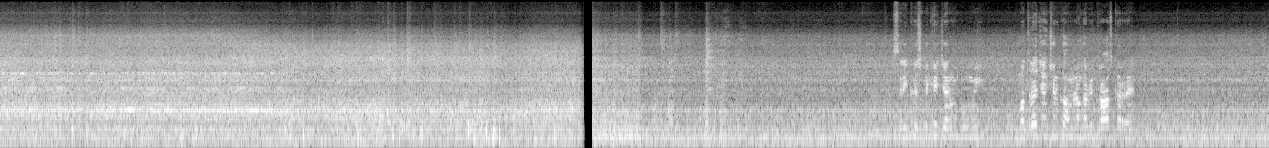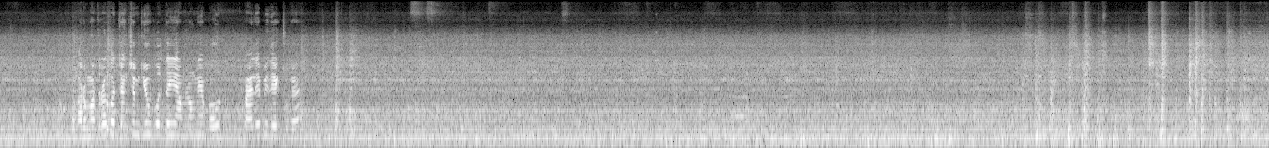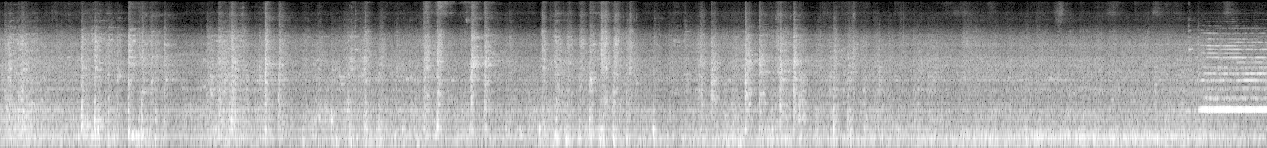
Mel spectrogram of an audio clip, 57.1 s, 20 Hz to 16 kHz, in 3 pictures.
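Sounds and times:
train horn: 0.0s - 4.4s, 56.0s - 57.0s
train rumbling on tracks: 0.0s - 57.0s
wheels clicking over rail joints: 9.2s - 11.2s, 34.2s - 54.6s.

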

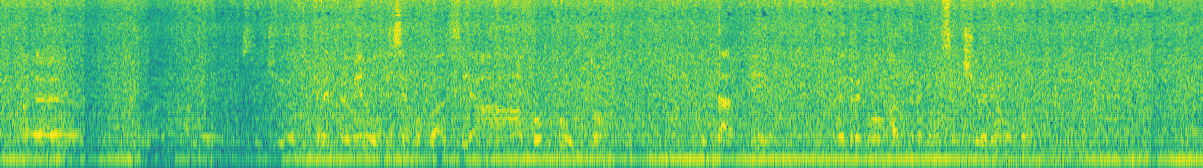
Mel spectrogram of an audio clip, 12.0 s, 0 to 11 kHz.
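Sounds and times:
voices talking: 0.0s - 11.5s
boat engine humming: 0.0s - 12.0s.

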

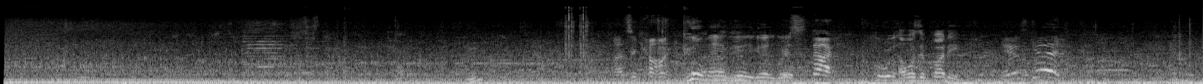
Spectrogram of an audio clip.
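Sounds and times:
car engine idling: 0.0s - 12.0s
street noise: 0.0s - 12.0s.

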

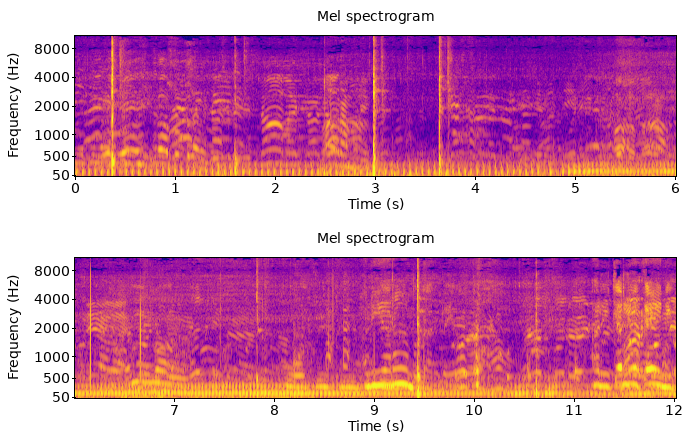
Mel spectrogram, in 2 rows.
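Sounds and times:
voices of players and onlookers: 0.0s - 12.0s
volleyball hand slaps: 2.4s - 3.9s.

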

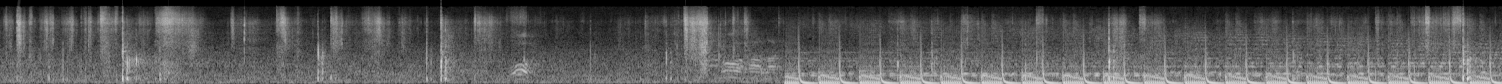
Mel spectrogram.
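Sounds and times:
shoes scuffing on court: 0.0s - 7.9s, 8.8s - 15.0s
tennis ball bounces: 0.2s - 1.8s, 3.1s - 3.4s, 4.2s - 4.8s, 10.4s - 11.4s, 14.2s - 15.0s
racket striking ball: 0.2s - 2.5s, 4.2s - 4.9s, 10.4s - 11.5s, 13.8s - 15.0s.

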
